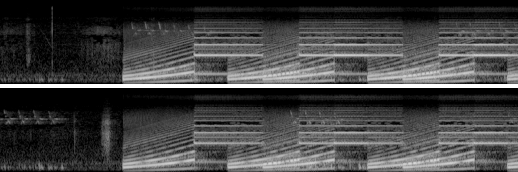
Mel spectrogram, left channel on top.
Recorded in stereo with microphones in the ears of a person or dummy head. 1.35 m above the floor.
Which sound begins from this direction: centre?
An alarm, at 1.2 s.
